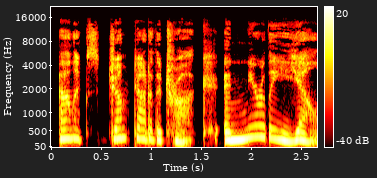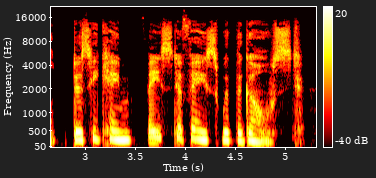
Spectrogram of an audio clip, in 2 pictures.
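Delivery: usual speaking voice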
